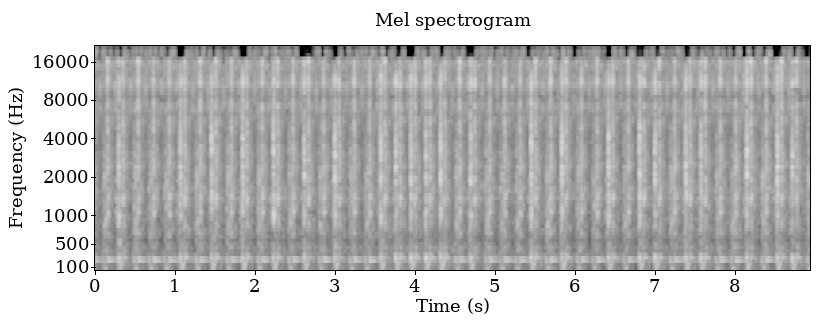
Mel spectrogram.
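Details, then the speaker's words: Lister engine on its first start in 40 years, on a little choke while the fuel needle is balanced: slow, even single-cylinder chuffing about 160 beats a minute with a loud open exhaust; no big-end knock, runs smooth and healthy. "but as you can hear she's got no big end knock mechanically she sounds lovely"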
